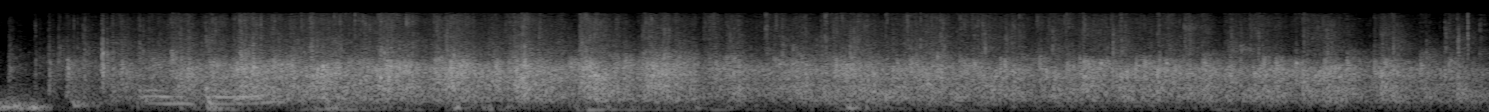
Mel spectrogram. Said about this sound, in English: Please give a very warm applause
